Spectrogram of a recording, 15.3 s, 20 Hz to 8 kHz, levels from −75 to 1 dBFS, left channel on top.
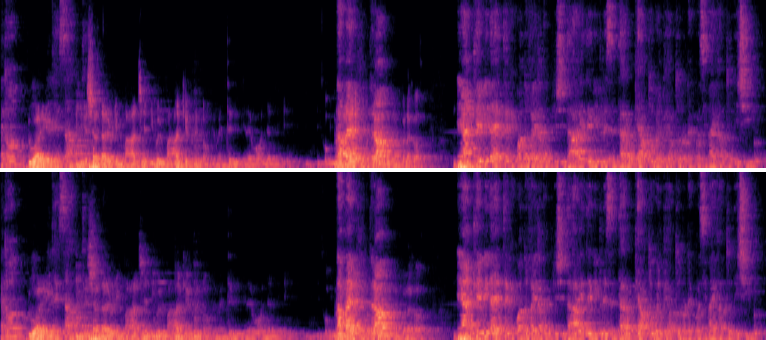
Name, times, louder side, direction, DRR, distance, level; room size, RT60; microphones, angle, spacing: voice 1, 0.0-1.8 6.7-7.1 7.4-7.7 9.1-15.1, right 1 dB, 5° right, -12 dB, 1.2 m, -22 dB
voice 2, 0.6-3.6 3.9-5.7 6.1-8.4 9.1-9.3, left 2 dB, 60° left, 2 dB, 0.4 m, -21 dB
sound 1, 1.3-2.1 2.5-4.3 5.0-5.1 5.3-5.4 6.1-7.0 8.8-8.9 9.4-9.9 10.3-10.4 10.9-11.8, equal, 25° right, 0.6 m, -29 dB
3.1 x 2.3 x 3.4 m, 1.4 s
head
